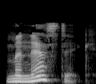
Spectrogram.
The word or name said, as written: monastic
